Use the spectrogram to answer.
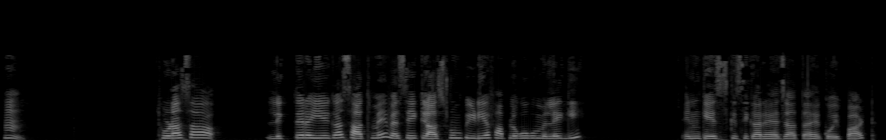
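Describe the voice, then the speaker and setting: A woman's voice: high-pitched, steady tone, moderate pace, long pauses, clean tone, no room sound. A woman with an Indian accent teaching an online English grammar class, explaining in Hindi mixed with English, repeating points and asking the class questions.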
